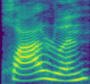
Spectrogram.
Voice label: "pulley", Chinese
